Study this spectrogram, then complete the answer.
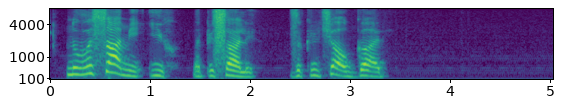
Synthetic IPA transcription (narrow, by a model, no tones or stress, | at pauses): nɔvɨsamʲɪʔixnəpʲɪsalʲɪ | zəklʲʉt͡ɕalˠɡaɾʲ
